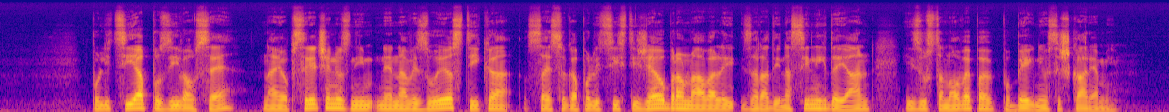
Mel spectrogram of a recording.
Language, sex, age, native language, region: Slovenian, male, 30-49, Slovenian, Central Slovenia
